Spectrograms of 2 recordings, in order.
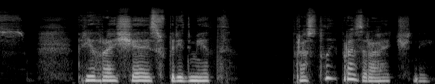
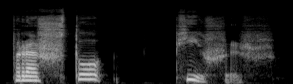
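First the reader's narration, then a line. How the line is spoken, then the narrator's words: Unnatural voice. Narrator (Russian): спросила Вера Ивановна неестественным голосом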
